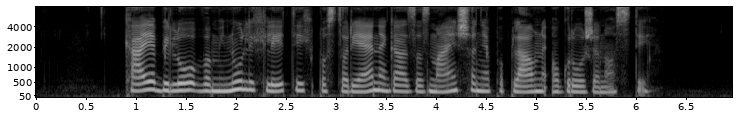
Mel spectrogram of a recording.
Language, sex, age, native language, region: Slovenian, female, 30-49, Slovenian, Central Slovenia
